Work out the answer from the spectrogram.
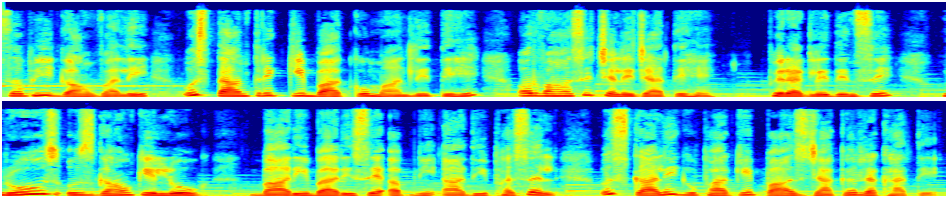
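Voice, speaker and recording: Woman storyteller: mid-pitched, expressive narration over soft music. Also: a little slow.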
